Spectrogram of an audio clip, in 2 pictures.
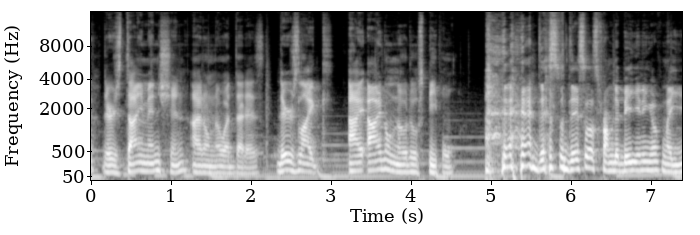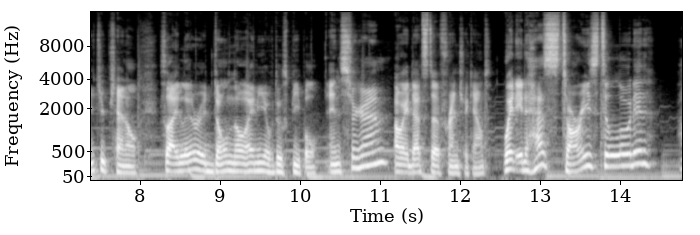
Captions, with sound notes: There's Dimension. I don't know what that is. There's like, I don't know those people. (laughs) This was from the beginning of my YouTube channel. So I literally don't know any of those people. Instagram. Oh, wait, that's the French account. Wait, it has stories still loaded?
